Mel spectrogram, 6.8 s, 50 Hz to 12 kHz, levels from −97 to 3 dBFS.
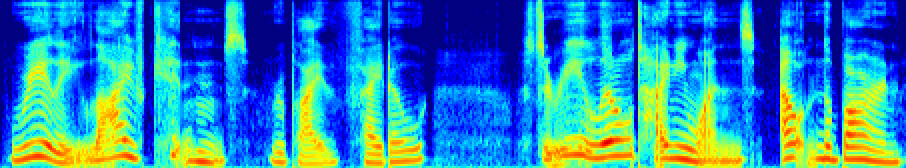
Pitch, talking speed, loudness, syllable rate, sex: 230 Hz, 115 wpm, -18 LUFS, 3.4 syllables/s, female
